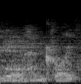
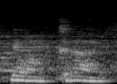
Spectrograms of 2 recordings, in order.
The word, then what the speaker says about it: Johan Cruyff: It truly was an honor to play here at the Johan Cruyff Arena. The honor is ours completely, but it is pronounced Johan Cruyff.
